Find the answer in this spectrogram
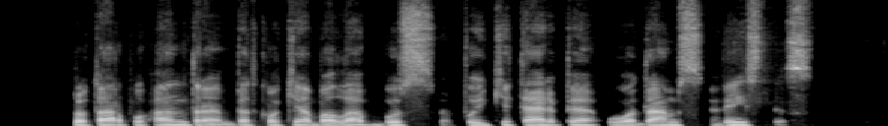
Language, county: Lithuanian, Vilnius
